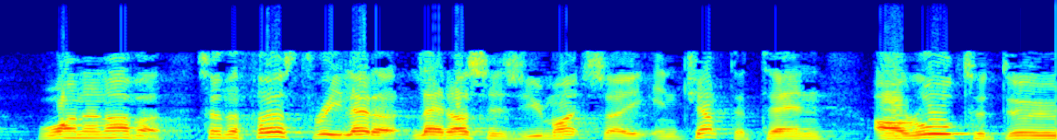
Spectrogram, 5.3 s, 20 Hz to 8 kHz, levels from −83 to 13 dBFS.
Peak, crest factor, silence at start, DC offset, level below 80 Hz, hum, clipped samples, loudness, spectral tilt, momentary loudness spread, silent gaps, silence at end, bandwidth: 0 dBFS; 10 dB; 0.2 s; under 0.1%; -50 dBFS; none; 0.7%; -11 LUFS; -7.5 dB/octave; 9 LU; none; 0 s; 8 kHz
